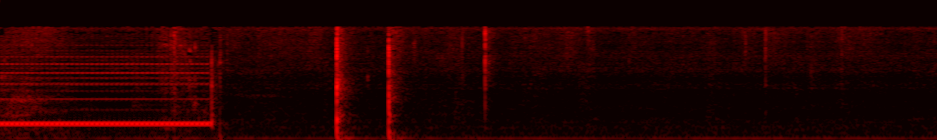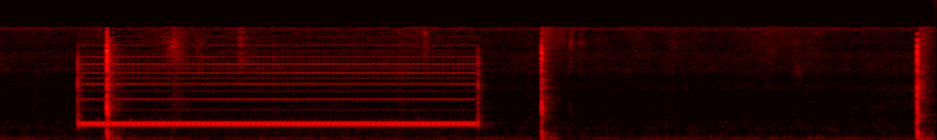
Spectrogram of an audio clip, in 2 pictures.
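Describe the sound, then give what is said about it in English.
Telephone ringback tone while placing a call: two steady, buzzy ring tones, the first cut short and the second about two seconds long, separated by a few seconds of quiet line hiss with faint clicks. “I'm going to call them. Here we go. Just pay attention now. Here we go. We're calling and see what's happening.”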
